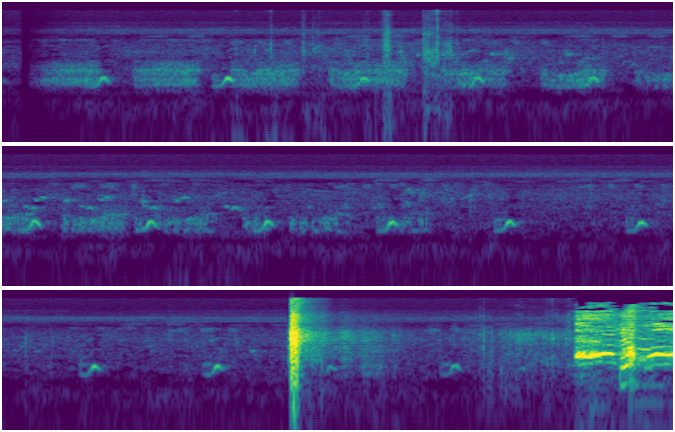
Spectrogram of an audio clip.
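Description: A bird calling in a steady series of short, evenly spaced notes, about one every half second. About eight seconds in comes a single sharp gunshot. Just before the end a loud laughing sound effect cuts in.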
